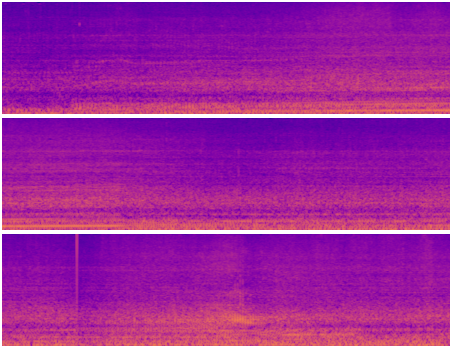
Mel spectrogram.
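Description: Road vehicle's engine running on the move, its pitch climbing in stretches as it picks up speed, over steady road noise.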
